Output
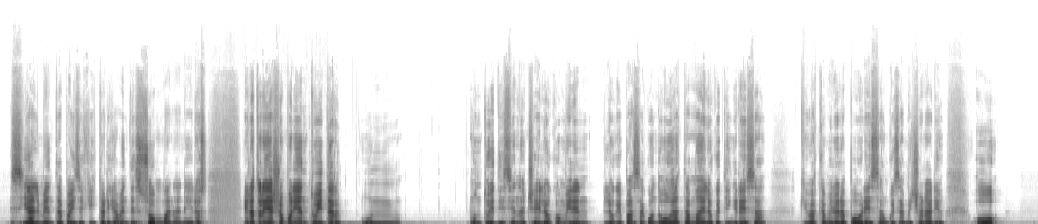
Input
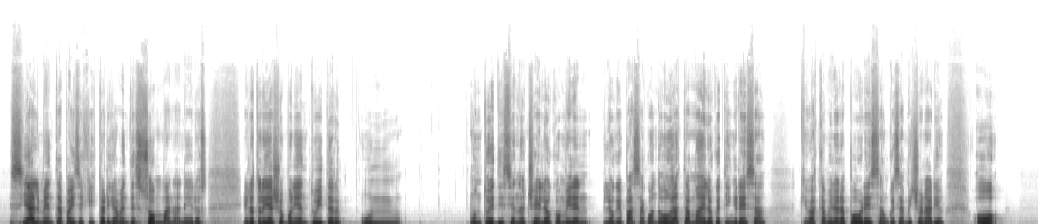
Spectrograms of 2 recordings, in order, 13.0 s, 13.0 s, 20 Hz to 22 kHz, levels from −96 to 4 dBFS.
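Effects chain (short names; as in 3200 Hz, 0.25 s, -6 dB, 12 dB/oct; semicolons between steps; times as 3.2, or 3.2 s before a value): 2.43–4.19 spectral limiter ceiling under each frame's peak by 17 dB; vibrato 0.95 Hz 23 cents; frequency shift -270 Hz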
